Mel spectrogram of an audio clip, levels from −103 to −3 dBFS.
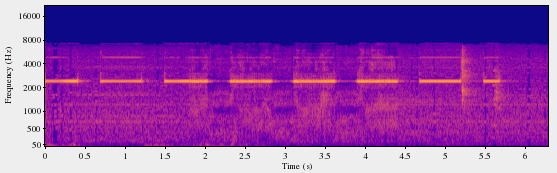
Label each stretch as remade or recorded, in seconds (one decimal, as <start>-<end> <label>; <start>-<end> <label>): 0.0-1.8 recorded; 1.8-4.4 remade; 4.4-6.3 recorded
